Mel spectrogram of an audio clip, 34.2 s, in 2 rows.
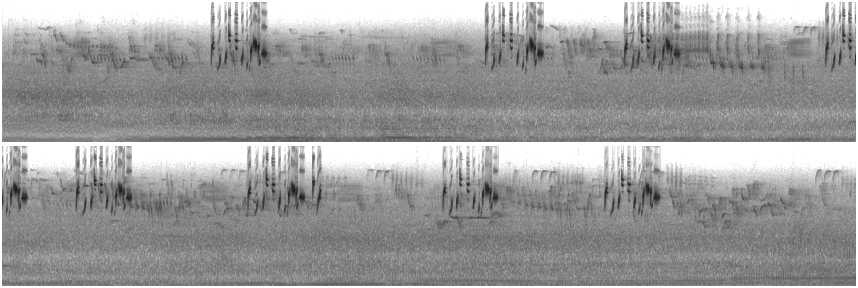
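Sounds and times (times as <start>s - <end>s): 
European goldfinch twittering: 4.2s - 5.4s, 9.6s - 10.8s, 12.4s - 13.8s, 16.4s - 17.6s, 18.5s - 19.7s, 21.9s - 23.6s, 25.8s - 27.1s, 29.1s - 30.6s.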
